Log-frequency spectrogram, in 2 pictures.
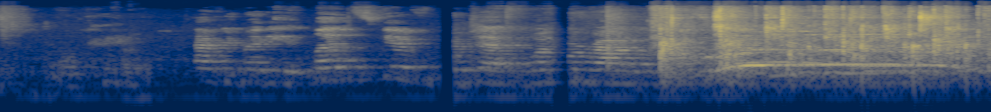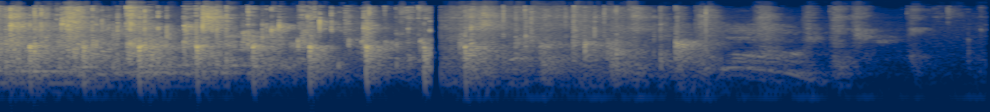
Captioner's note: applause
